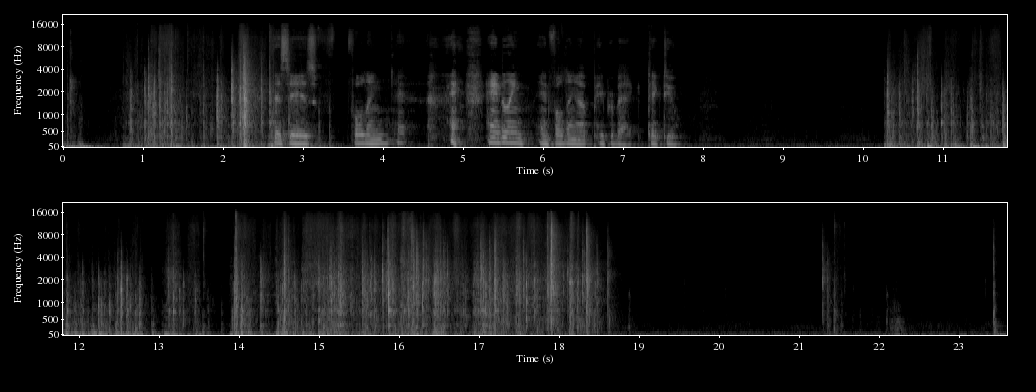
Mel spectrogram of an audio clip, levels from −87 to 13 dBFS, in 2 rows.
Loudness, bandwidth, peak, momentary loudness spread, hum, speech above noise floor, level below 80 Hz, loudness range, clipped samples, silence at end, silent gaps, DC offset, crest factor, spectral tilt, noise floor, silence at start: -44 LUFS; 16.5 kHz; -10 dBFS; 18 LU; none; 32 dB; -58 dBFS; 20 LU; under 0.1%; 0 s; none; under 0.1%; 36 dB; -3.5 dB/octave; -75 dBFS; 0 s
